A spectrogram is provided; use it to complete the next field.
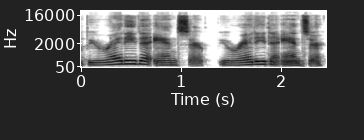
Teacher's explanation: with that reduction the T became a flap T so it was not overly aspirated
